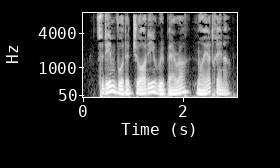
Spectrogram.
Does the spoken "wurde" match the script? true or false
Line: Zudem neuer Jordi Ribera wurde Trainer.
false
